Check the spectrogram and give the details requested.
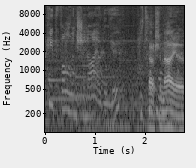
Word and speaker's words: Shania: following shania will you shania is her name okay that's how you pronounce it that's a weird way to pronounce that uh much less spell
